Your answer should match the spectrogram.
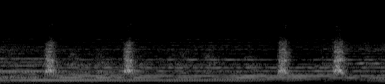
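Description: Four short, sharp barks from a beagle named Bucket in the video game Firewatch, evenly spaced over a steady low ambient drone.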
